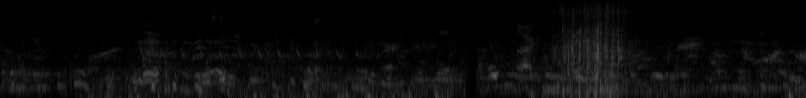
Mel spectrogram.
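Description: Faint, indistinct talking among several people, with a brief rush of noise about six seconds in.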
